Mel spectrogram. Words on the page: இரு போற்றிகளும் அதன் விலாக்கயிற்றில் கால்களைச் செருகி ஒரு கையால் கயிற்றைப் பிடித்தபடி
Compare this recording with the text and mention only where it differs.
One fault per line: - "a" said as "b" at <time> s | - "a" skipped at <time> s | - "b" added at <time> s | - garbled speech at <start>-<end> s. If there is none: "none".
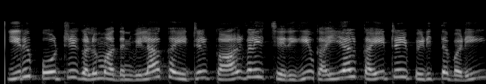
- "ஒரு" skipped at 3.1 s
